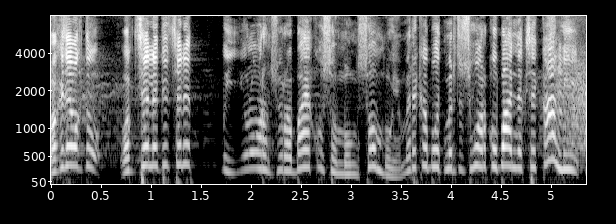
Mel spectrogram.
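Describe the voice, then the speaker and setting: Over noticeable background noise, a man with an extremely high pitch talks at a very fast pace in an animated tone with lively intonation. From eastern Indonesia, East Nusa Tenggara. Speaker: comedian. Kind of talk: stand-up. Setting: stage with audience.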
